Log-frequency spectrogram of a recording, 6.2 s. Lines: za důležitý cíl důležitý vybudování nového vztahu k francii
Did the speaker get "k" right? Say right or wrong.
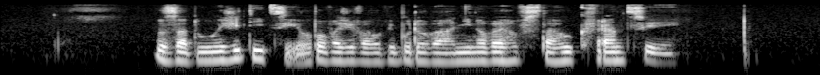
right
